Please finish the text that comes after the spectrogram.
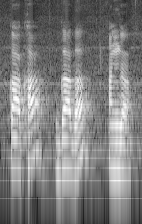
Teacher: अब अपर जा में मुंह के अंदर माउथ में आप तालु के और पीछे जाओगे तो वो हो जाएगा तालु का पीछे वाला भाग। तो इनको बोलने के लिए जीभ का पीछे वाला भाग तालु के पीछे वाले भाग को स्पर्श करता है। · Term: कंठ व्यंजन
